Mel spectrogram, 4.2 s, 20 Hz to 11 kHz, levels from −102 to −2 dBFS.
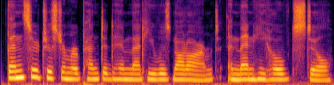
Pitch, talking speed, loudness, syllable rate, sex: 185 Hz, 215 wpm, -18 LUFS, 5.1 syllables/s, female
